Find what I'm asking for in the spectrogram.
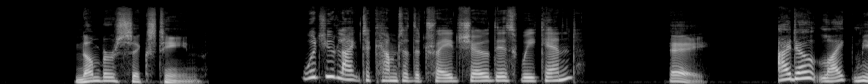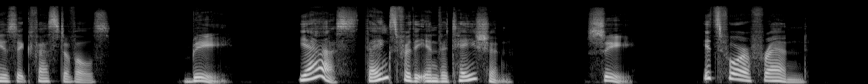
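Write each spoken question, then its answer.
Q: Would you like to come to the trade show this weekend?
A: B: Yes, thanks for the invitation.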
